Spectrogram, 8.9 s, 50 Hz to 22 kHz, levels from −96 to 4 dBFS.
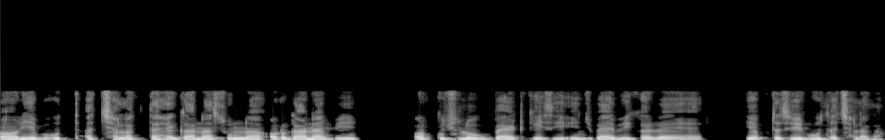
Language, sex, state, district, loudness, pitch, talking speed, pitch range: Hindi, male, Bihar, Lakhisarai, -17 LUFS, 110 Hz, 185 wpm, 110-115 Hz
